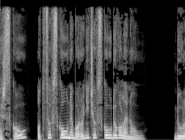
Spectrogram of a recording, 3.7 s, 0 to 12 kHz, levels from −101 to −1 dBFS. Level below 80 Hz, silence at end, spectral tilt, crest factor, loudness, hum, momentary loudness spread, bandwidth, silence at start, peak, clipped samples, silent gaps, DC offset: -56 dBFS; 0 s; -5.5 dB/octave; 14 dB; -20 LUFS; none; 11 LU; 12 kHz; 0 s; -6 dBFS; under 0.1%; none; under 0.1%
